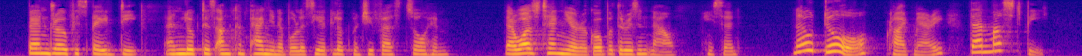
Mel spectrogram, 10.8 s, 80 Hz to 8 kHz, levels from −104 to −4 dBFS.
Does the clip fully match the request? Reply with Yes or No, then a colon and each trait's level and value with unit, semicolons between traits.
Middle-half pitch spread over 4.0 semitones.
No: average, 3.7 semitones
